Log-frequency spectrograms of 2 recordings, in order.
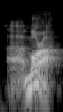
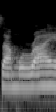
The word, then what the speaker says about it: Moraa: It's a real pleasure to welcome today's show the founder and CEO of Pezesha, Hilda Moraa. Sorry, Hilda. I just had to check the name there, and I hope I've pronounced that right.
